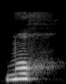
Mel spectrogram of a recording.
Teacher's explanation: Kha is munfatiha letter. It is musta'aliya. You are making it heavy. And there is rakhawa too.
